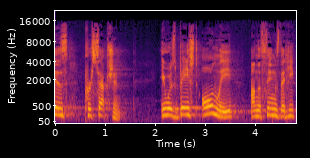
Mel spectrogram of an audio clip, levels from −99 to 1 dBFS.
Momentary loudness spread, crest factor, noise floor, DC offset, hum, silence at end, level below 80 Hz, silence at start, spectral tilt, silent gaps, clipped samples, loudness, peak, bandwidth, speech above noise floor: 8 LU; 16 dB; -58 dBFS; under 0.1%; none; 0.05 s; -64 dBFS; 0 s; -3 dB/octave; none; under 0.1%; -20 LUFS; -4 dBFS; 16 kHz; 38 dB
